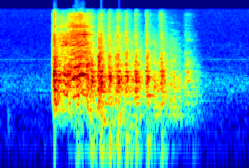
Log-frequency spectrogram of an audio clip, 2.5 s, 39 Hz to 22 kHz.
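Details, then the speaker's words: Gravely 8199KT engine at 1931 hours, first start after governor replacement: catches briefly with a rough clattering rattle like a wet bag of hammers, then dies; flywheel appears to be touching something, governor working. "Let's try just a scooch to that. Kind of sounds like a wet bag of hammers at the second."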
